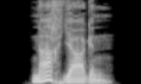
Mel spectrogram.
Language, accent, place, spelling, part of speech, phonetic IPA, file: German, Germany, Berlin, nachjagen, verb, [ˈnaːxˌjaːɡn̩], De-nachjagen.ogg
- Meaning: to pursue, to chase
